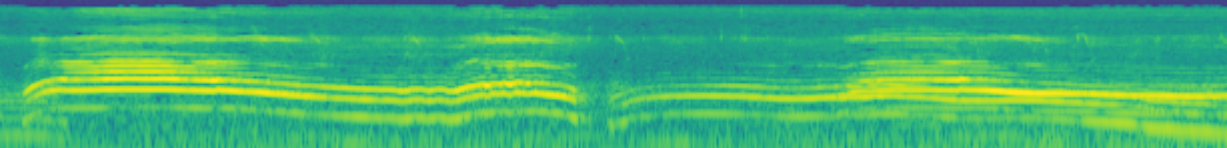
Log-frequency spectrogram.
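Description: Male tabby cats caterwauling in a territorial standoff: loud, long, wavering yowls, the threat calls of tomcats about to fight. One drawn-out yowl breaks off about three and a half seconds in, and a second long yowl follows.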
